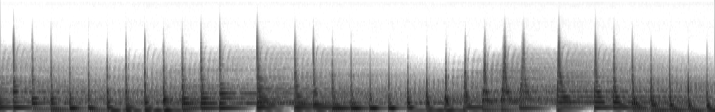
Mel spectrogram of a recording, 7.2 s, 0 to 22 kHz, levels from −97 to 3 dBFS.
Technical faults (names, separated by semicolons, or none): none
